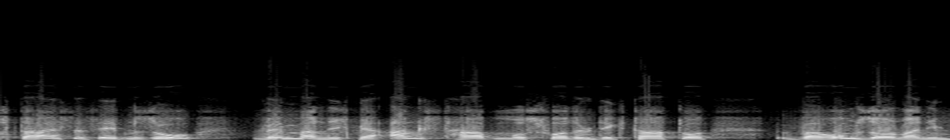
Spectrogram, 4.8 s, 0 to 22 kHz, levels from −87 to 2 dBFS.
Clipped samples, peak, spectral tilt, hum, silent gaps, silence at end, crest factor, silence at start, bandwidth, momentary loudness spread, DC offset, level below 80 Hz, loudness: under 0.1%; -2 dBFS; -8 dB/octave; none; none; 0 s; 14 dB; 0 s; 6.8 kHz; 5 LU; under 0.1%; -64 dBFS; -16 LUFS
